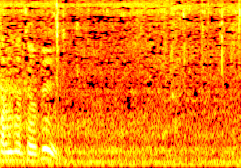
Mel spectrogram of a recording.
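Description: A man's brief spoken remark, then a steady low background hum.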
